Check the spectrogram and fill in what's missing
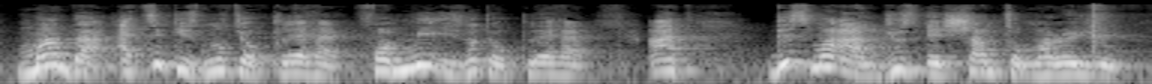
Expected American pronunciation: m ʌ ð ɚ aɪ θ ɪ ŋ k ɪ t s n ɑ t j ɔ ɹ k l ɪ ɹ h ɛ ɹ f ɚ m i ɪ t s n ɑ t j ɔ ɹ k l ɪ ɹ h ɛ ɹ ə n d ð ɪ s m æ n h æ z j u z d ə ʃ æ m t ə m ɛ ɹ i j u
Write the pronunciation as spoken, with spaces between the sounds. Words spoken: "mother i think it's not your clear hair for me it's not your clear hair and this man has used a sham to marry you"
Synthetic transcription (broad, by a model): m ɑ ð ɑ aɪ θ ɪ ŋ k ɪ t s n ɑ t j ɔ k l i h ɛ f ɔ m i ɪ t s n ɑ t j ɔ k l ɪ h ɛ ə n d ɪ s m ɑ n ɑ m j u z ə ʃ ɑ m t ə m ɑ ɹ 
